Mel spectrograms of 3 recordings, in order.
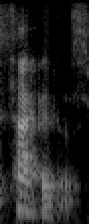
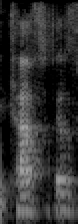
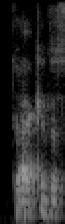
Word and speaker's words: Tacitus: Well, here is a historian named Cornelius Tacitus, right? A lot of people say Tacitus, but in Latin, the C is pronounced as a K.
